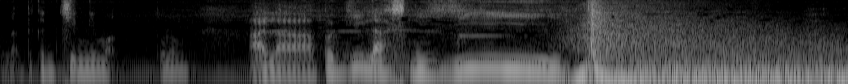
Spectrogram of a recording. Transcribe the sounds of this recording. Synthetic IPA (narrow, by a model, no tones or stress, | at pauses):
naʔt̪ə̥kəɲt͡ʃɪŋnima̰ʔ | t̪olɔŋ | alapəɡilahsəniɣi | a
